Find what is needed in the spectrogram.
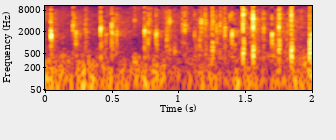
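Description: Scattered handclaps from a crowd: a run of irregular, sharp claps, about five a second.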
